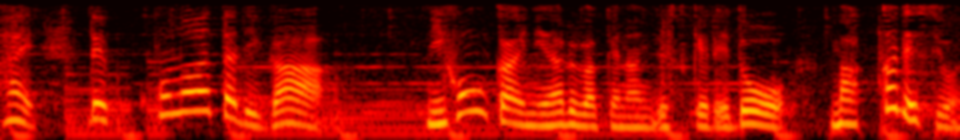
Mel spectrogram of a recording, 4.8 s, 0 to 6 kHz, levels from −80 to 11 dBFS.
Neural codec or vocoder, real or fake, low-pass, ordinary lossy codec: none; real; 5.4 kHz; none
